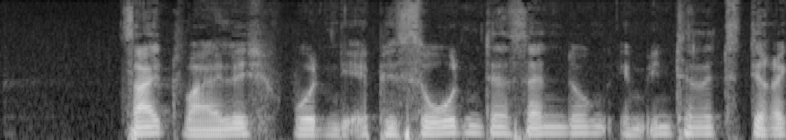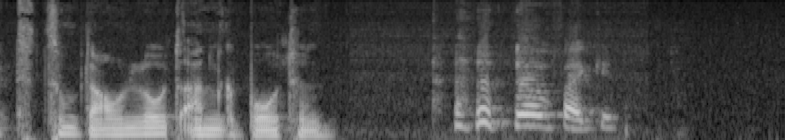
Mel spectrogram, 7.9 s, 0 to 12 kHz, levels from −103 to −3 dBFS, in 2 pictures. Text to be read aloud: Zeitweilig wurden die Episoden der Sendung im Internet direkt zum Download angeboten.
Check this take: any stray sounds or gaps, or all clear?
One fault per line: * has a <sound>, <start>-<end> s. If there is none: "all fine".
* has a laugh, 6.1-7.1 s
